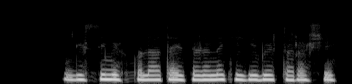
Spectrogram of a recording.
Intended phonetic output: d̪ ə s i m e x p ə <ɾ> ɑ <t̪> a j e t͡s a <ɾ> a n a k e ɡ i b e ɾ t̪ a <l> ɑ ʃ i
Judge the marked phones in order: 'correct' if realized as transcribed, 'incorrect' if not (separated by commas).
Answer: incorrect, correct, incorrect, incorrect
